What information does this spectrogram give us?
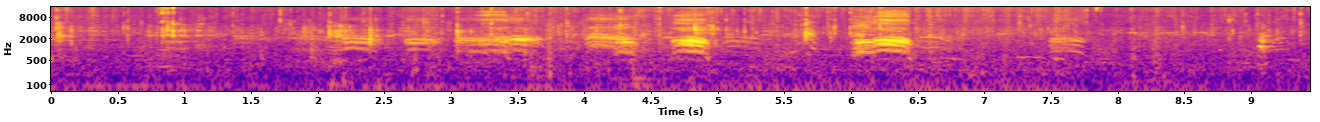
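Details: Crows giving scattered hoarse caws, a few louder ones spaced about a second apart, over a noisy outdoor background with clicking sounds.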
